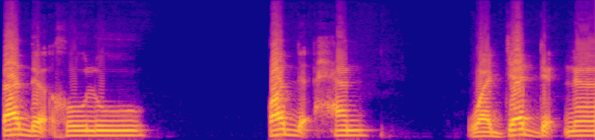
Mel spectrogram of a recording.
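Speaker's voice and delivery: slow recited words, bounced d; Quranic recitation. Shown as a demonstration. Teacher demonstrating qalqalah dal examples. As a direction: recite slowly, bounce each d.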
